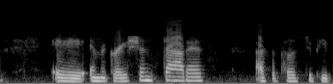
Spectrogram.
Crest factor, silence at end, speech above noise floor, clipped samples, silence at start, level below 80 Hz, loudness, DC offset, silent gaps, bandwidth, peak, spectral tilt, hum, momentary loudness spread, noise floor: 14 dB; 0.05 s; 30 dB; under 0.1%; 0 s; -58 dBFS; -23 LUFS; 1%; none; 7 kHz; -10 dBFS; -9 dB/octave; none; 8 LU; -51 dBFS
